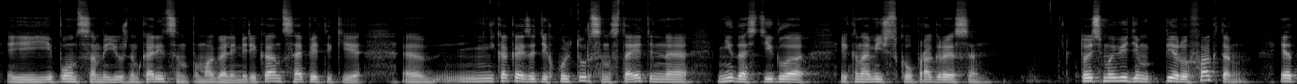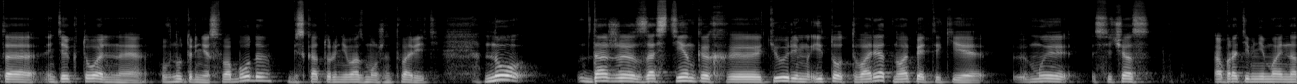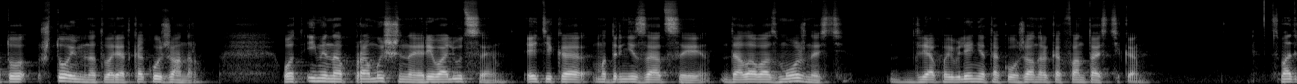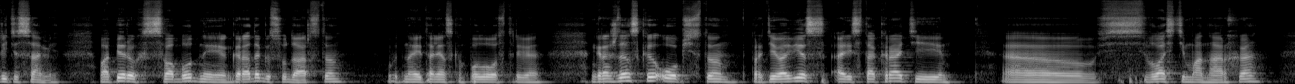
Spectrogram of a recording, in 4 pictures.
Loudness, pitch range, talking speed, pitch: -22 LUFS, 110-135 Hz, 95 wpm, 120 Hz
